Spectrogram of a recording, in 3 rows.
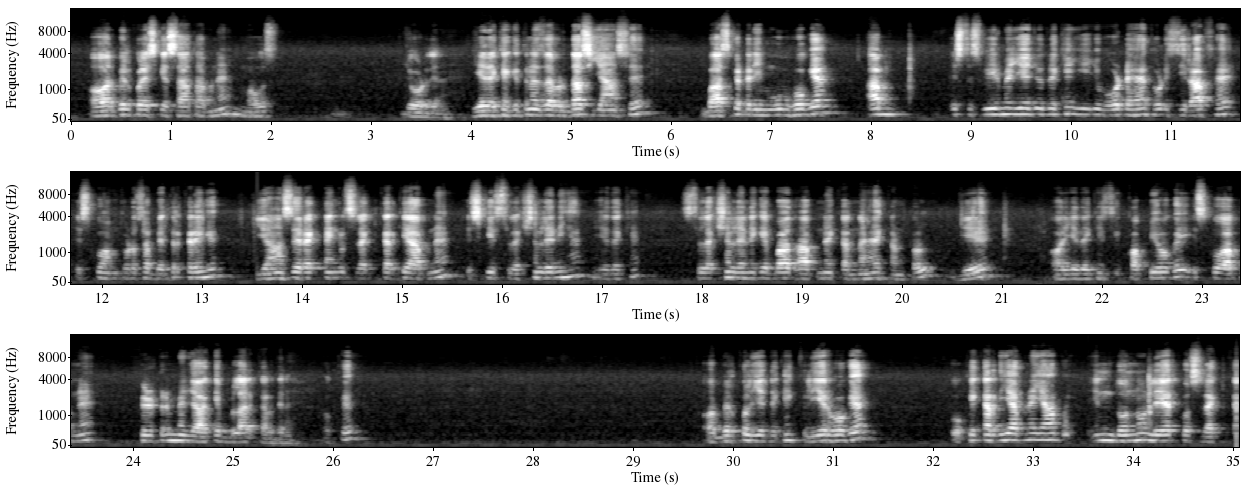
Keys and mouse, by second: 8.1 z, 8.6 click, 9.2 space, 9.3 click, 11.3 z, 11.7 alt+click, 12.0 alt+click, 13.3 m, 14.3 click, 15.9 click, 20.6 ctrl+j, 21.9 click, 24.0 click, 25.4 click, 28.1 click, 29.2 click, 31.9 click, 33.7 shift+click.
